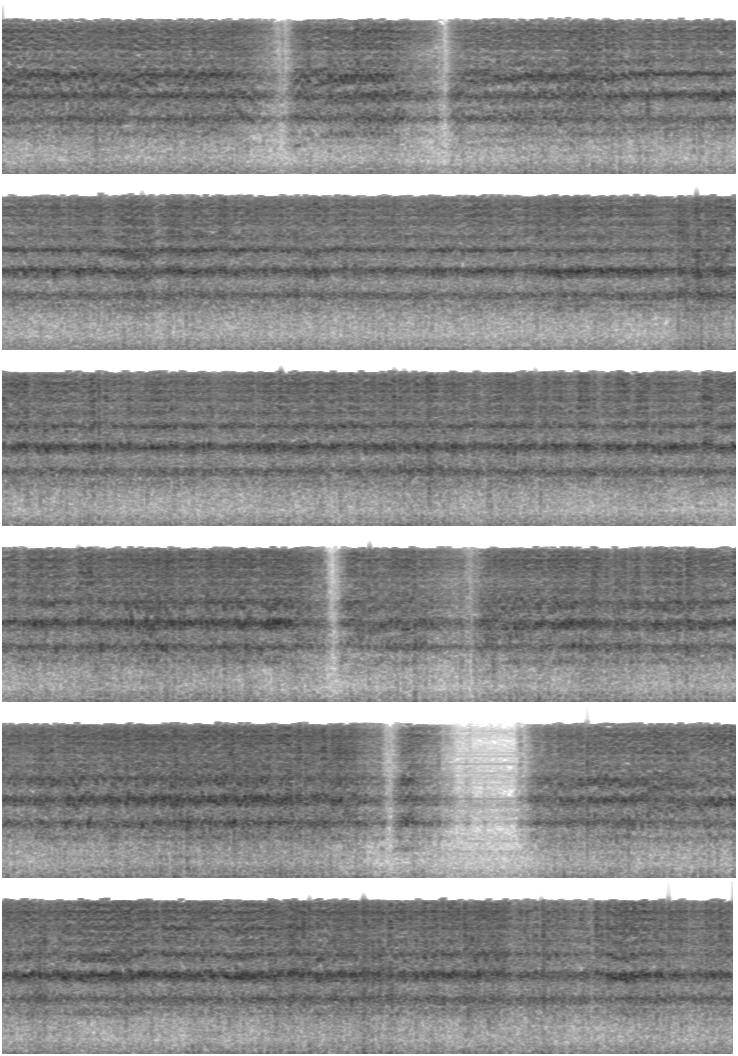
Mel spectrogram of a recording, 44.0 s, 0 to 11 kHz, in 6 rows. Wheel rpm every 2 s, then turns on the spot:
200, 130, 130, 220, 230, 230, 230, 230, 230, 230, 230, 230, 160, 130, 220, 230, 110, 80, 210, 230, 230, 240.
none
